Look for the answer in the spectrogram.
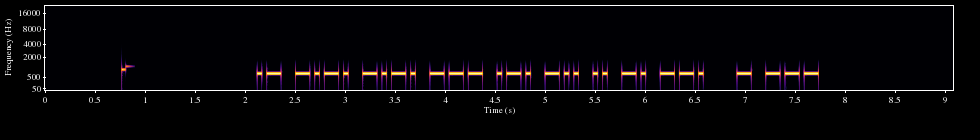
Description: Morse code, heard as a keyed tone, about 25 wpm, 700 Hz. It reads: ACCORDING TO
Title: Sets of 2 Words 25wpm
